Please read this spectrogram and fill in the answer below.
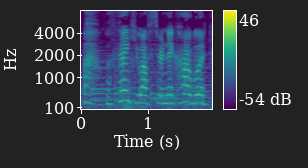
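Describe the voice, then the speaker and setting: A man voicing a sweet, swooning female husky dog who barks and gushes thanks in a cartoonish news skit. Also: very high voice, steady tone, fast talker, bright, forceful tone, soft background music, pitched above the performer's own voice.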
